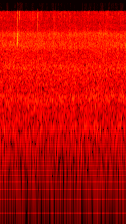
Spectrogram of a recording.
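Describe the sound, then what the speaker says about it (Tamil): Heavy rain pours down steadily over a village, a dense, even hiss of drops hitting surfaces nearby with a few louder patters, no talking. "சரியான மழை எங்கள் ஊரில் பாருங்கள்"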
